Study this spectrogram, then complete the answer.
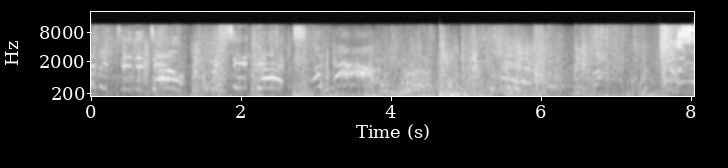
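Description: A young man shouts in panic.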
